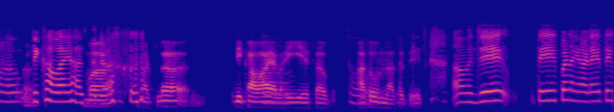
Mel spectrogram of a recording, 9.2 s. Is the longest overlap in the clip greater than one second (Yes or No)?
No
